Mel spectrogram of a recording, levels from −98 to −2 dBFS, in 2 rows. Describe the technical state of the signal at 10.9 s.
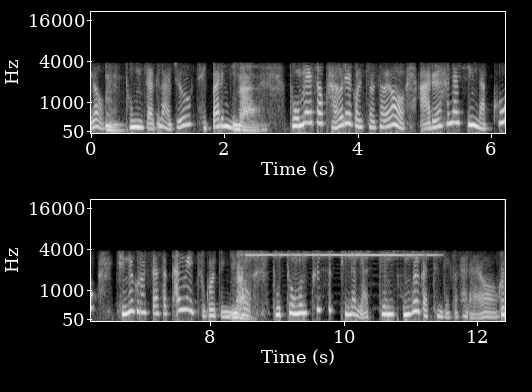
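At 10.9 s the speech sounds muffled and hoarse, with smeared consonants and no brightness at all. Nothing reaches above about 3.8 kHz. This is G.723.1 codec damage, heavy throughout the clip. The codec works in coarse 30 ms frames and updates its model of the voice only slowly, so fast detail is lost. The thinness points to a very low rate, in the region of 6.3 kbit/s.

Over that, a thin, steady whistle at 3.4 kHz sits roughly 10 dB below the speech and swells and fades slowly in level. It runs from 8.42 s to 11.56 s, so it is still sounding at 10.9 s. This feedback whistle is likely caused by a loudspeaker-to-microphone loop balanced right at the edge of feedback. One frequency keeps ringing at that edge without building up into a howl.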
